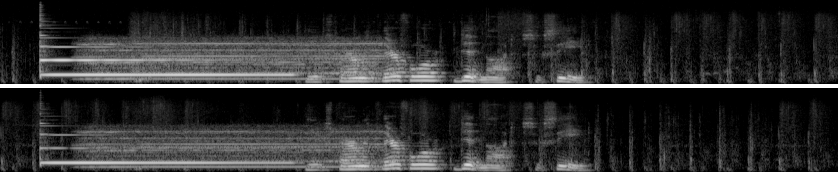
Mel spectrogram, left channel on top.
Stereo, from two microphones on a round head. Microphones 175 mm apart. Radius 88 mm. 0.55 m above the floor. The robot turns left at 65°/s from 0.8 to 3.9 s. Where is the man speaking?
110° right, 3 m; by 5.9 s 165° right, 3 m.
